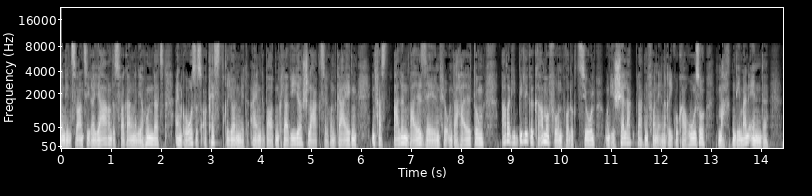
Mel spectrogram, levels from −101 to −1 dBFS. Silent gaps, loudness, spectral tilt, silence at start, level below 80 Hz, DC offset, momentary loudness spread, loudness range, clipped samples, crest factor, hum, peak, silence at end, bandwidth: none; -20 LUFS; -5.5 dB/octave; 0 s; -38 dBFS; under 0.1%; 6 LU; 1 LU; under 0.1%; 18 dB; none; -2 dBFS; 0.15 s; 8.8 kHz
